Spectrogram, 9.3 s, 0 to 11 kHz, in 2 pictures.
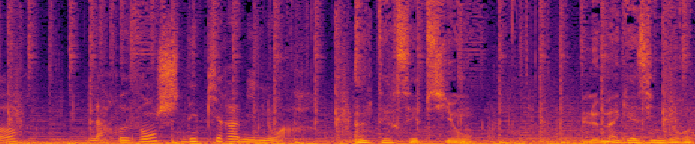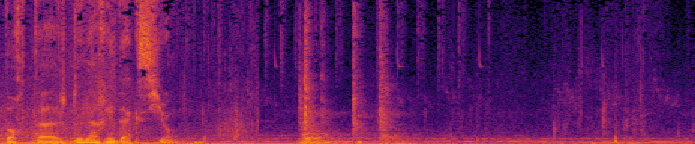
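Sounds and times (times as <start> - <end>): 
low windy outdoor background: 0.0 - 9.2
speech: 0.1 - 6.0
door banging shut in the wind: 6.6 - 7.6.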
